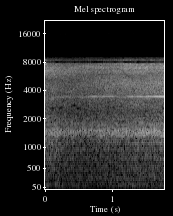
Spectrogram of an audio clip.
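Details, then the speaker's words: Low-speed dental handpiece on a dental unit, run by pressing the foot pedal while turning the speed control: steady airy hiss with a faint high whine as the bur spins. "mata bornya berputar untuk mengurangi atau menambah kecepatan bor kita sambil menginjak sambil memutar kayak gini"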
